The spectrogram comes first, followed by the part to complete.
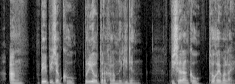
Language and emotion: Bodo, fearful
